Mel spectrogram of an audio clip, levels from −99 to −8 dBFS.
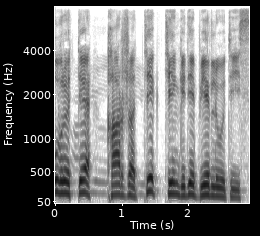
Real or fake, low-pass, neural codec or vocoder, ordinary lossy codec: real; none; none; none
